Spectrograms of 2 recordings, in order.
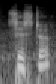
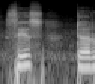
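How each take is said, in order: First: Said in the usual way. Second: सिस्टर broken in two, सिस then टर; split into syllables. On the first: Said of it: "सिस्टर बोलेंगे". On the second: Shown as a demonstration. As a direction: pause inside सिस्टर, after सिस. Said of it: "ये two syllable वाले शब्द हैं".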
